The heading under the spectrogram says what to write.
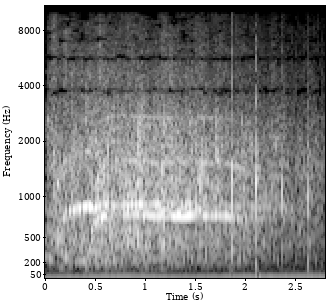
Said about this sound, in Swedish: Idag får man applådera.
